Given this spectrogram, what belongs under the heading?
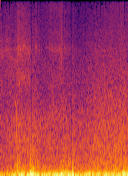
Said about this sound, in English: Wow, this is Storm Gerrit, which is one of those storms that has been battering us for the past half a year, which has been no good.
